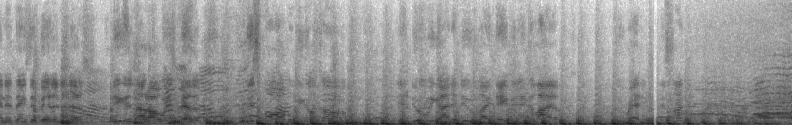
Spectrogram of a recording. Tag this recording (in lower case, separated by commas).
music, speech, roll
